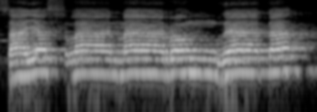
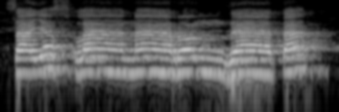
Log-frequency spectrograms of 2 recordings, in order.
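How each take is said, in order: Both takes have the same delivery.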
